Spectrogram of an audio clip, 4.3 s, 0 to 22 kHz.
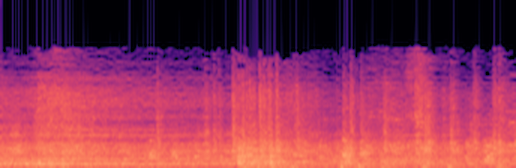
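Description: A Class 66 diesel-electric locomotive, with its EMD two-stroke V12, running as it passes close by at the head of a loaded coal train. The wheels clatter on the rails, with sharp clicks about two and three seconds in.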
